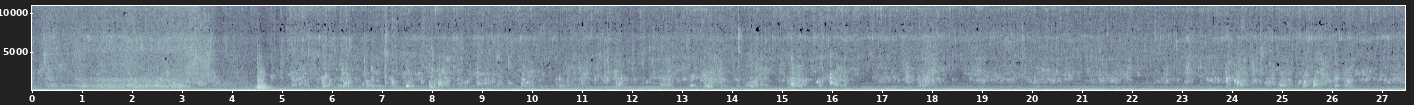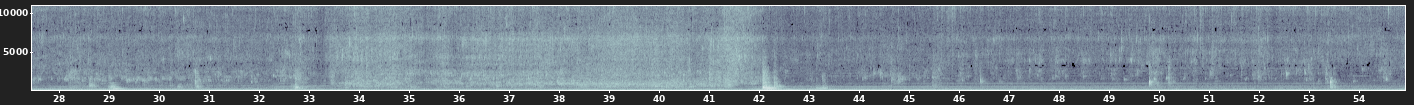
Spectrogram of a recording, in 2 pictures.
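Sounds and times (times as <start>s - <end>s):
shower head spraying water: 0.0s - 5.2s, 32.6s - 43.4s
bath water splashing: 0.0s - 54.9s
loud knock: 4.4s - 4.8s.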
